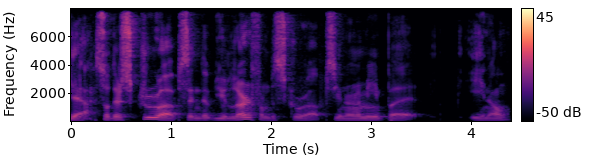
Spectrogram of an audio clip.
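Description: A man speaks in a Mexican accent with a dark, mellow tone at a moderate pace. The recording is very clean, with a silent background. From Mexico, Tijuana. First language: Spanish. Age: 40s. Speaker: gigging musician. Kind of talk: casual chat. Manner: halting.

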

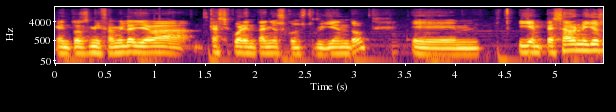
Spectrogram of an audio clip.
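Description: A man's bright, sharp tone at medium pitch, fairly slow pace and fairly even intonation. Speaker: builder. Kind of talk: casual chat.

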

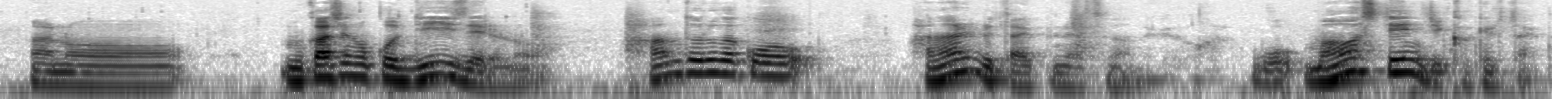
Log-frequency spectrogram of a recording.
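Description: A somewhat breathy man talks at a fairly high pitch and a fairly quick pace. His pitch swings very widely and his loudness rises and falls sharply. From Japan, Akita. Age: middle-aged. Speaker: organic farmer and podcaster. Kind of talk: casual chat.

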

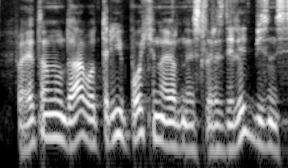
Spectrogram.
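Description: Ordinary pitch variation from a man, heard through noticeable background noise. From Russia, Kaliningrad. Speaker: business owner. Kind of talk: radio interview. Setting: studio.

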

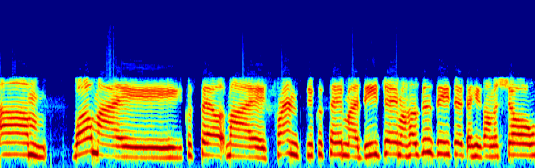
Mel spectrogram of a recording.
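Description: A high-pitched woman's voice in a New York accent, very slow, with fairly even intonation and very even loudness. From US Northeast, Brooklyn, New York. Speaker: home cook and small food business owner. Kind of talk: casual interview. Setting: phone call. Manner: shy.

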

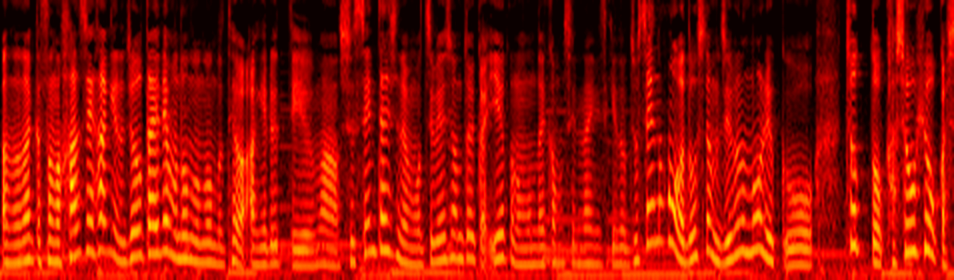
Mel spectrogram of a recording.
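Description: Very fast speech from a woman, noticeable background noise behind her. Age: 20s. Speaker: podcast host. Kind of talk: casual monologue.

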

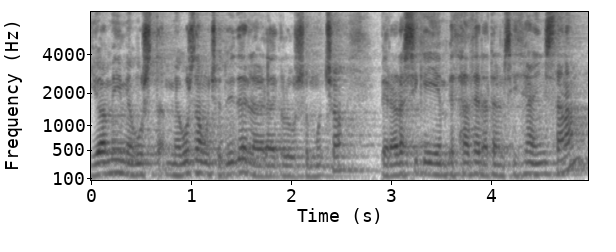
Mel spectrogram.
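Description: Over noticeable background noise and audible room echo, a man with a fairly high pitch talks at a very fast pace in a monotone, flat intonation. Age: 20s. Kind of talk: casual interview. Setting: rented office.

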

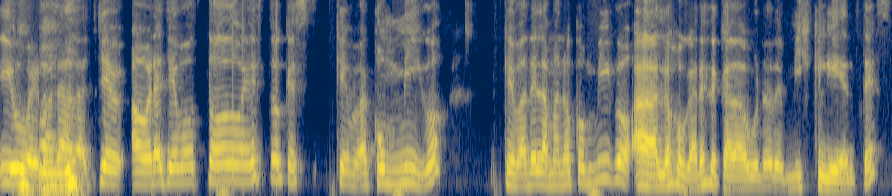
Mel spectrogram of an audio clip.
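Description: A woman with a Maracaibo Venezuelan accent speaks in a dark, mellow tone with lively intonation. The sound is dry and close, with no echo. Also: medium pitch for a woman, moderate pace. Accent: Maracaibo (maracucho) Venezuelan. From Venezuela, Maracaibo (Zulia). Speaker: hair stylist, entrepreneur. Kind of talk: casual interview.

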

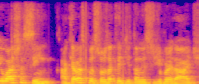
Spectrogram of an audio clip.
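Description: The voice belongs to a man. It has a somewhat breathy quality. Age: 30s. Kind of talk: casual discussion.

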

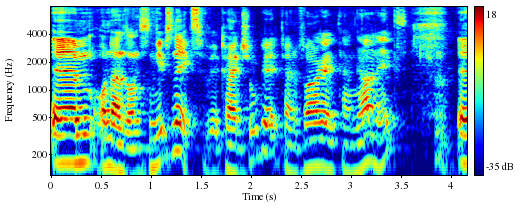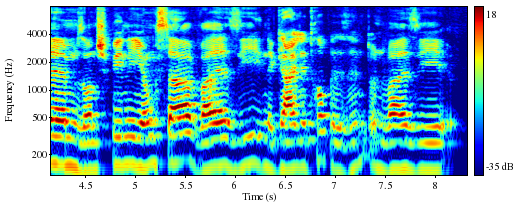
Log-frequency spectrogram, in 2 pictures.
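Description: Recorded with audible room echo and noticeable background noise, a man with a fairly high pitch talks at a fairly slow pace with fairly even intonation and hardly any pauses. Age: 40s. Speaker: football coach. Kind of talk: casual chat.

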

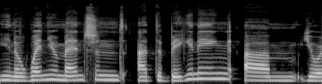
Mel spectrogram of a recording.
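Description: A woman speaks with a French accent at medium pitch and ordinary pitch variation. The sound is dry and close with no echo, on a very clean recording with a silent background. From France. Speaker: podcast host and postpartum doula. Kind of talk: interview.

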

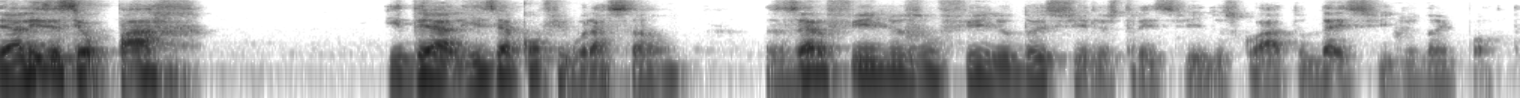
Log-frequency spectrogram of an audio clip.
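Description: A man's fairly low, somewhat breathy voice at a very slow pace, with big swings in loudness and ordinary pitch variation, on a very clean recording with a silent background. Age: 60s. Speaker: spiritual teacher. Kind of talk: lecture with guided imagination exercise.

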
